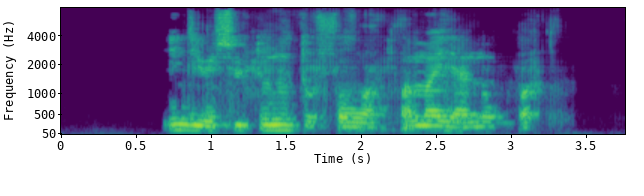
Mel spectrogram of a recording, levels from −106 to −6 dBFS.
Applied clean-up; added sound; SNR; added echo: neural mask model Resemble Enhance denoiser.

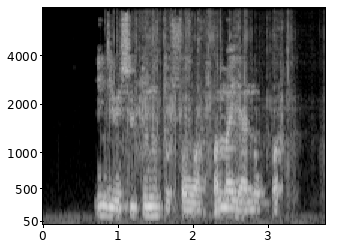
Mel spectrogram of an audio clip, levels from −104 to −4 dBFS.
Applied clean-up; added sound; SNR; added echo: none; Mechanisms; 19 dB; none.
